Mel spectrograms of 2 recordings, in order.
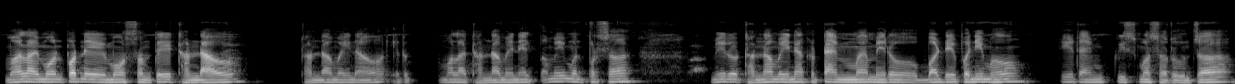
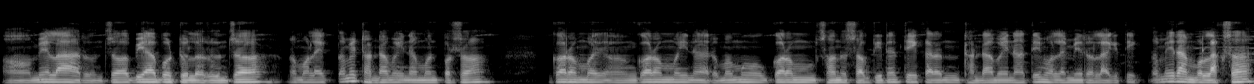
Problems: none marked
